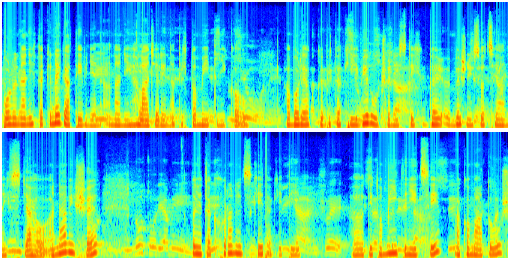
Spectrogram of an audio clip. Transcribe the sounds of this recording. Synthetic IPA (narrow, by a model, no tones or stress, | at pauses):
b̥ɔlinaɲixt̪akɛːnɛɡat̪iːʊɲɛa̰naɲiɣɦlaɟɛlina̰t̪iːxt̪ɔmiːt̪ɲikɔ̰ʊ | abɔliakɔ̥kɛbit̪akʰiːʋiluːt͡ʃɛniːst̪iːɣbɛbɛʒniːxsɔt͡siaːlnixfscaɦɔ̰ʊʔa̰naʋiʃɛ | upl̩ɲɛt̪akxɾɔnit͡skit̪akiːt̪iː | t̪iːt̪ɔmiːt̪ɲit͡siakɔmat̪uːʃ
